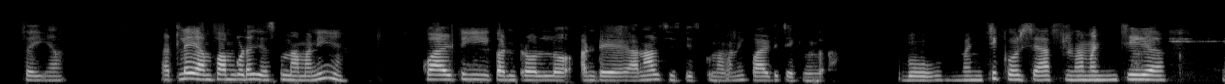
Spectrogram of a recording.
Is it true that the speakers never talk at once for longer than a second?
Yes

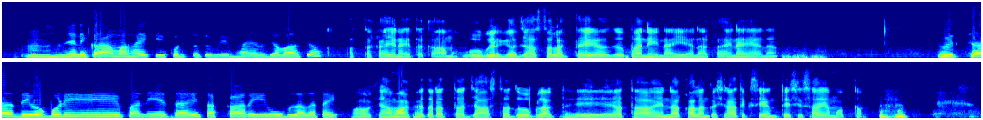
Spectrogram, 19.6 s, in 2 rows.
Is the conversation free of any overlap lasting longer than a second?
Yes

